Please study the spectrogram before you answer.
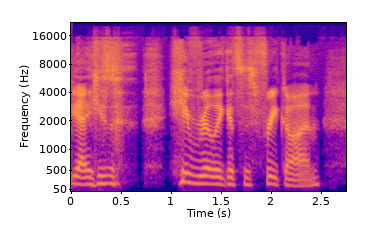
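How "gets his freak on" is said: ordinary talk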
